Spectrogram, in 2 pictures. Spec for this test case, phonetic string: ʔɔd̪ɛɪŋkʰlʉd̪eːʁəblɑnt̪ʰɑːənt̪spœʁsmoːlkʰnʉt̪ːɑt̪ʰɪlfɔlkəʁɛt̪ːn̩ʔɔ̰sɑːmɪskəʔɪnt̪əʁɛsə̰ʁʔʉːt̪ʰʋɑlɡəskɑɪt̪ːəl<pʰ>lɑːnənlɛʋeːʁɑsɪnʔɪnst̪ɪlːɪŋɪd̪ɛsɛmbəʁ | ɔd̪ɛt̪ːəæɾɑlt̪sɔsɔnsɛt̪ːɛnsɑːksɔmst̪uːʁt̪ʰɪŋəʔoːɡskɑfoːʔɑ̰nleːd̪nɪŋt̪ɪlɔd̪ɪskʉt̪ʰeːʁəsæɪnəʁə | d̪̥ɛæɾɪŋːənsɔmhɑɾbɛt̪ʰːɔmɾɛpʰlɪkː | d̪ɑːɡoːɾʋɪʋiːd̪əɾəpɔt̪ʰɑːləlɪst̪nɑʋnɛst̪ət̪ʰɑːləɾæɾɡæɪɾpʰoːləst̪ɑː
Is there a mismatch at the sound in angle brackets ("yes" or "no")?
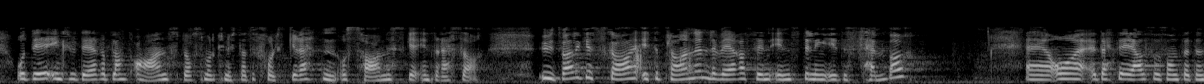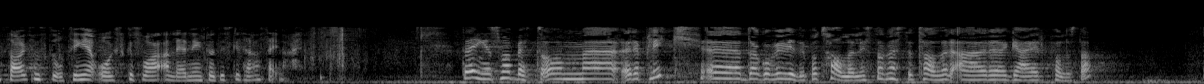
no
